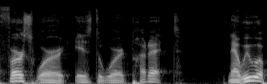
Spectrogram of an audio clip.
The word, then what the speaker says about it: prt: These 3 glyphs here are transliterated as PRT, and we pronounce it with Egyptological pronunciation with Peret.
